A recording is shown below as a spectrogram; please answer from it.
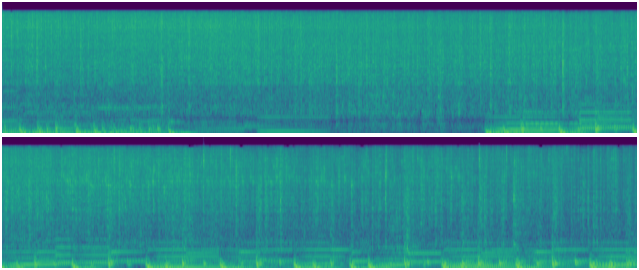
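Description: A hot nonstick skillet sizzling and spitting as small droplets spatter on its surface, with background music playing underneath.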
